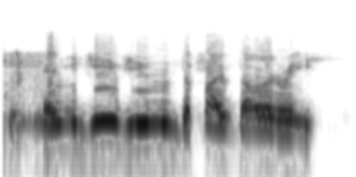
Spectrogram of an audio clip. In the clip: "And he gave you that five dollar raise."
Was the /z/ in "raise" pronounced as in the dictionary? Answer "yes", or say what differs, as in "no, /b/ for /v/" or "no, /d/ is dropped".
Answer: no, /s/ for /z/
